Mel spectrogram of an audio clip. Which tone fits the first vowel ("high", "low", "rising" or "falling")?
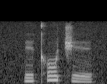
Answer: low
